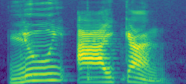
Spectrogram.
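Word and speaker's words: Louis Kahn: it is a name the name is pronounced like louis i can louis i can so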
